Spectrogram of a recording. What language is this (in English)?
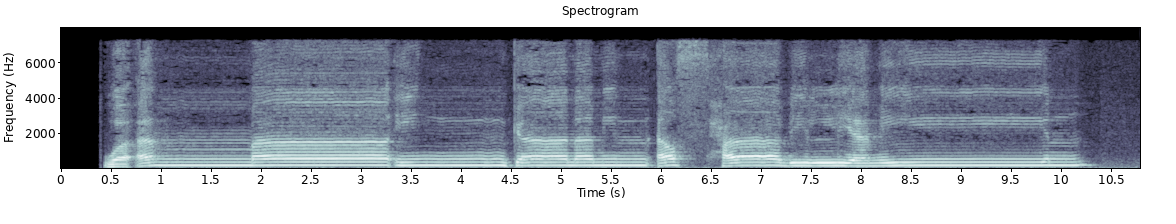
Arabic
